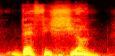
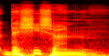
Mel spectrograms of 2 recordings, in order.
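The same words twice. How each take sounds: First: DECISIÓN said the Spanish way, stressed final syllable; Spanish pronunciation. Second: DECISION said the English way, soft "sh" sound; English pronunciation. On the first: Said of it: "vamos a decirlo así". ("Decisión" a la española, acento final) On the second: Says name in English, then Spanish. ("Decision" con pronunciación inglesa) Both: Shown as a demonstration.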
